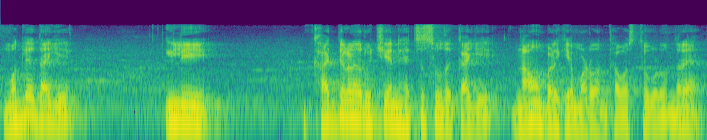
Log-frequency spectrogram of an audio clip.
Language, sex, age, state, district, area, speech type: Kannada, male, 45-60, Karnataka, Gadag, rural, spontaneous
